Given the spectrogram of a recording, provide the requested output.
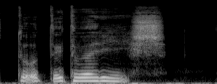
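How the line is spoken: Hiss through teeth. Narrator (Russian): сквозь зубы прошипел Стоун

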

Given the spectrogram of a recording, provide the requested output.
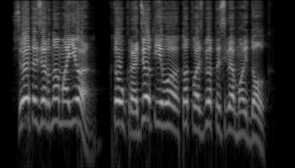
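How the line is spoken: Shout. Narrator (Russian): крикнул

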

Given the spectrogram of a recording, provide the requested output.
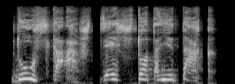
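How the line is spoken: Hissing. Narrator (Russian): прошипела она

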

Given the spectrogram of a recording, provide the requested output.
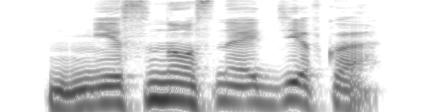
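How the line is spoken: Man spitting angrily. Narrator (Russian): Зло выплюнул мужчина

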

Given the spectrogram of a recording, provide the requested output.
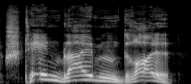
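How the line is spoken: Called out. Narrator (German): rief seinem Vorläufer zu

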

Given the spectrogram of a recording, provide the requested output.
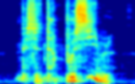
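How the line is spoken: Cry. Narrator (French): s'écria Don José

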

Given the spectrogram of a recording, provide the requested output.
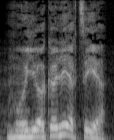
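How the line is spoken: Roared. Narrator (Russian): взревел Сейд

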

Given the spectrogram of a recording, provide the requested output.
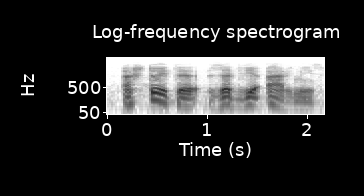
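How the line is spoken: Plain question. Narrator (Russian): спросила Люся

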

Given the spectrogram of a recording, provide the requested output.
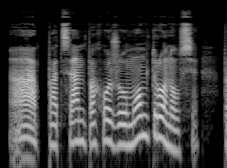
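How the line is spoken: Muttered under breath. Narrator (Russian): пробормотал себе под нос Фан девятый

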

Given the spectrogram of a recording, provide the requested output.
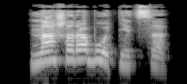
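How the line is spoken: Clipped. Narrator (Russian): отрывисто произнес Русаков

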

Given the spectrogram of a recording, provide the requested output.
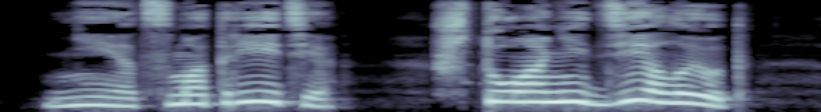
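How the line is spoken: Admiring exclamation. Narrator (Russian): воскликнул с восхищением Кохран

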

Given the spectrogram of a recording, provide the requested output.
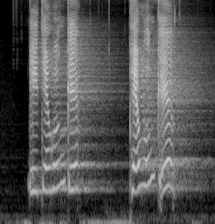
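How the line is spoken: Shrill ghostly chorus. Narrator (Vietnamese): Lũ ma trời trên tường lại rít lên the thé, rồi đồng thanh nói

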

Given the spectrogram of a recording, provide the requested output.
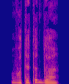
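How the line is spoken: Admiring whisper. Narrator (Russian): не удержалась от восхищенного шепота Борисова

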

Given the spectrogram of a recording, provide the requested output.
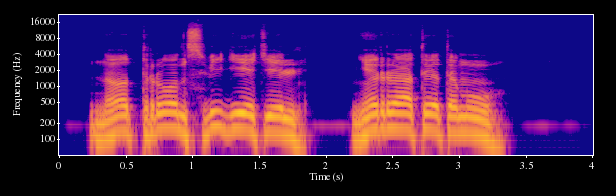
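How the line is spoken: Sighing lord. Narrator (Russian): Железный владыка вздохнул

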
